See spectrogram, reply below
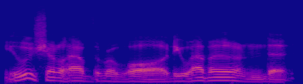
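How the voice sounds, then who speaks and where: A man voicing a huge, terrible male spirit who speaks in a booming, menacing way. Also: slow, dry recording.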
